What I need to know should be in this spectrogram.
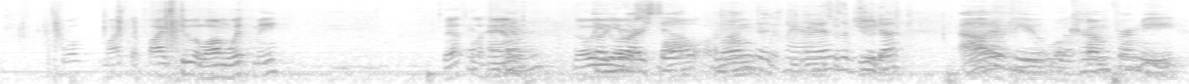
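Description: A small group of older men and women sing together into microphones.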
